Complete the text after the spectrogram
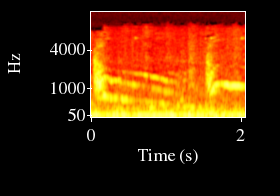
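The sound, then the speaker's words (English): A woman in San Francisco imitates a dog, barking at a man who is listening to music on his phone, letting out two loud, yelping bark-howls that slide downward in pitch, with a steady low rumble of background noise underneath. “She just barks at him because he's listening to music on his phone.”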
